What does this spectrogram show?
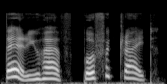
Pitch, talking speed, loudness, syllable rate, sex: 265 Hz, 180 wpm, -15 LUFS, 4.7 syllables/s, female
